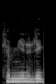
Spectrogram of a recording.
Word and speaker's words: community: I'm really focused on pronunciation lately, especially with the word community, because I've noticed that lately I just go community games, like it's all one syllable. Community. It's got 3. Community. It's got 4.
